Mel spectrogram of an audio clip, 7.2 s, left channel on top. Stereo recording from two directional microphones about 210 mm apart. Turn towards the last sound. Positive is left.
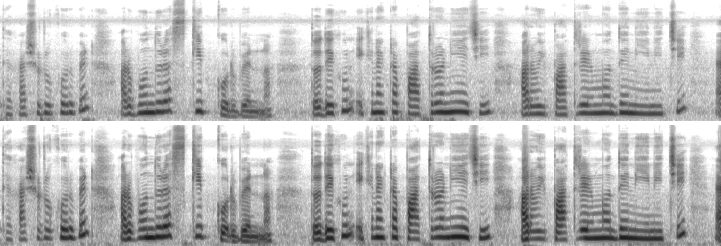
turn(degrees=-35)  # may be behind; listen again after turning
